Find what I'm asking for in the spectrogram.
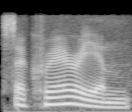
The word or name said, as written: sacrarium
